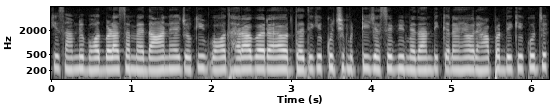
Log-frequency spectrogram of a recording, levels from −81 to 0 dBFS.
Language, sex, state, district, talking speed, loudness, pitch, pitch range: Hindi, female, Chhattisgarh, Sukma, 250 wpm, -15 LUFS, 210 Hz, 210-220 Hz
